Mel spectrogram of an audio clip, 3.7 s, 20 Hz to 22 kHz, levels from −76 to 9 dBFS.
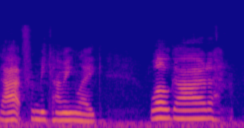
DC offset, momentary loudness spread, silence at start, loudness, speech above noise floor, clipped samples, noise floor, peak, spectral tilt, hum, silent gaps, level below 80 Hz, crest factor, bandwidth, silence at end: under 0.1%; 16 LU; 0 s; -25 LUFS; 20 dB; under 0.1%; -45 dBFS; -8 dBFS; -6 dB/octave; none; none; -46 dBFS; 18 dB; 11 kHz; 0.05 s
